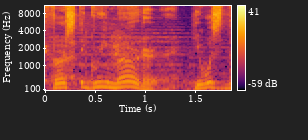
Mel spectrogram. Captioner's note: voice-over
